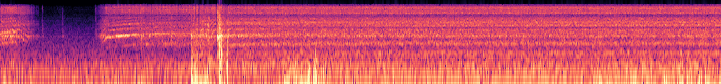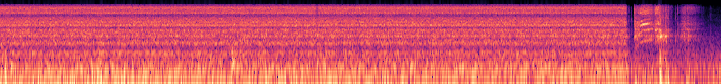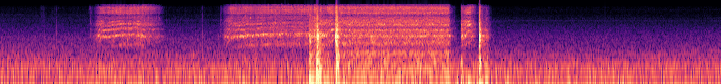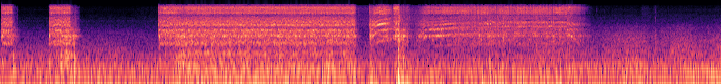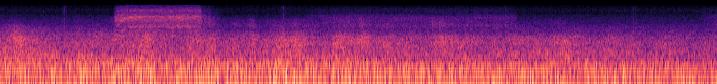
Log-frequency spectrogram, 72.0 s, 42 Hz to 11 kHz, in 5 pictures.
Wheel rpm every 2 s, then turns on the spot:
50, 120, 160, 160, 170, 170, 170, 170, 170, 170, 170, 170, 170, 140, 10, 50, 40, 160, 160, 20, 0, 20, 40, 120, 170, 120, 140, 70, 0, 0, 0, 0, 0, 0, 0, 0.
0-2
